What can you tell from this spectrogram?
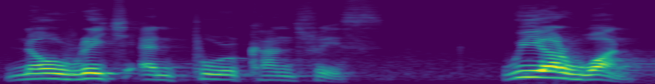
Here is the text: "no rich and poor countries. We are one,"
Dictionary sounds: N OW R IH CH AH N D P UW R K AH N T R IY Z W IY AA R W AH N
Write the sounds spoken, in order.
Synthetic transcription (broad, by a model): N OW R IH CH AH N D P UW R K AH N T R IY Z W IY AA R W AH N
